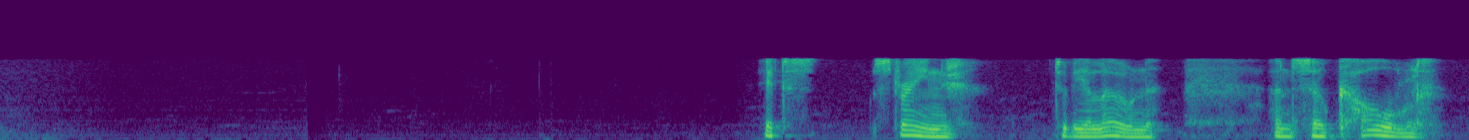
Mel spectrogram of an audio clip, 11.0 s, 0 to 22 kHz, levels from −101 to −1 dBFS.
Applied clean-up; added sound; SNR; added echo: none; none; none; none.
